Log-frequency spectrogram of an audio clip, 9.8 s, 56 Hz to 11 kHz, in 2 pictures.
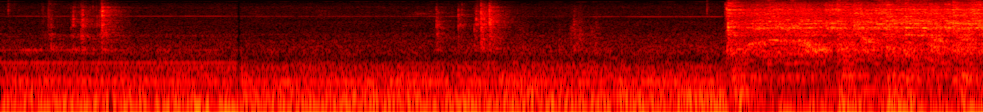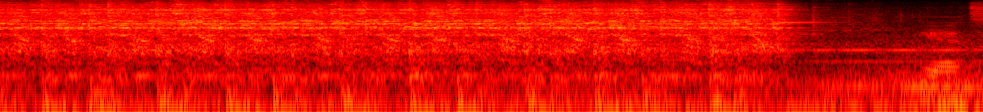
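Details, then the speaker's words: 1994 Chevy C1500 with swapped 2003 Yukon 5.3 L LS, fuel pump primed: even, quick cranking for several seconds, never fires; crank no start, suspected spark, possibly an unconnected ground wire. "now I'm going to crank it and we'll find out if it's fuel or spark that it's missing"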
